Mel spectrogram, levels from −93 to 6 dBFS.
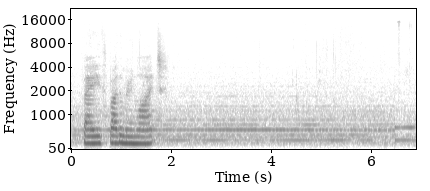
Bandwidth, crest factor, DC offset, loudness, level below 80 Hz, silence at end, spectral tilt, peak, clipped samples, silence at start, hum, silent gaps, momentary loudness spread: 15.5 kHz; 18 dB; under 0.1%; -45 LUFS; -88 dBFS; 0 s; -7.5 dB/octave; -26 dBFS; under 0.1%; 0 s; none; none; 18 LU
